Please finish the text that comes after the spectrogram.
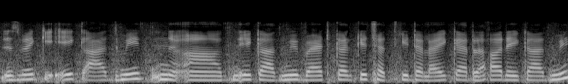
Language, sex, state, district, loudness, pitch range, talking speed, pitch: Hindi, male, Bihar, Bhagalpur, -19 LUFS, 200-225 Hz, 210 wpm, 205 Hz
